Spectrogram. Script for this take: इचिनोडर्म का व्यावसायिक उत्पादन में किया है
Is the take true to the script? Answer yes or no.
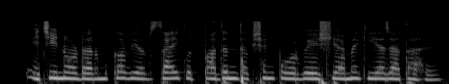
no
